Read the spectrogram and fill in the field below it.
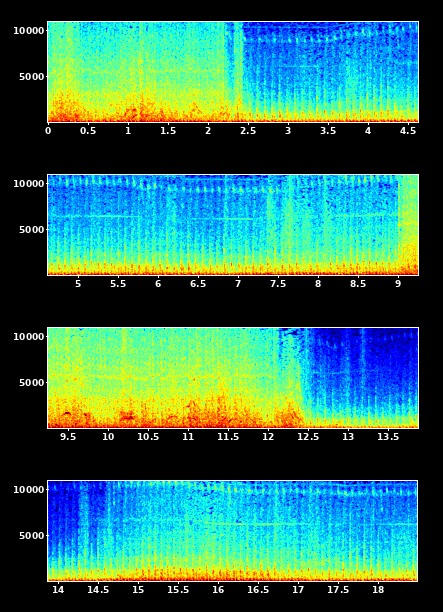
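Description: Helicopter rotor blades thump loudly overhead.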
